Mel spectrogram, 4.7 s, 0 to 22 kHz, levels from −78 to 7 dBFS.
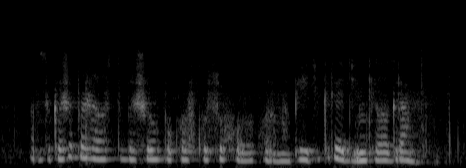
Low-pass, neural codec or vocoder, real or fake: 7.2 kHz; vocoder, 44.1 kHz, 128 mel bands, Pupu-Vocoder; fake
